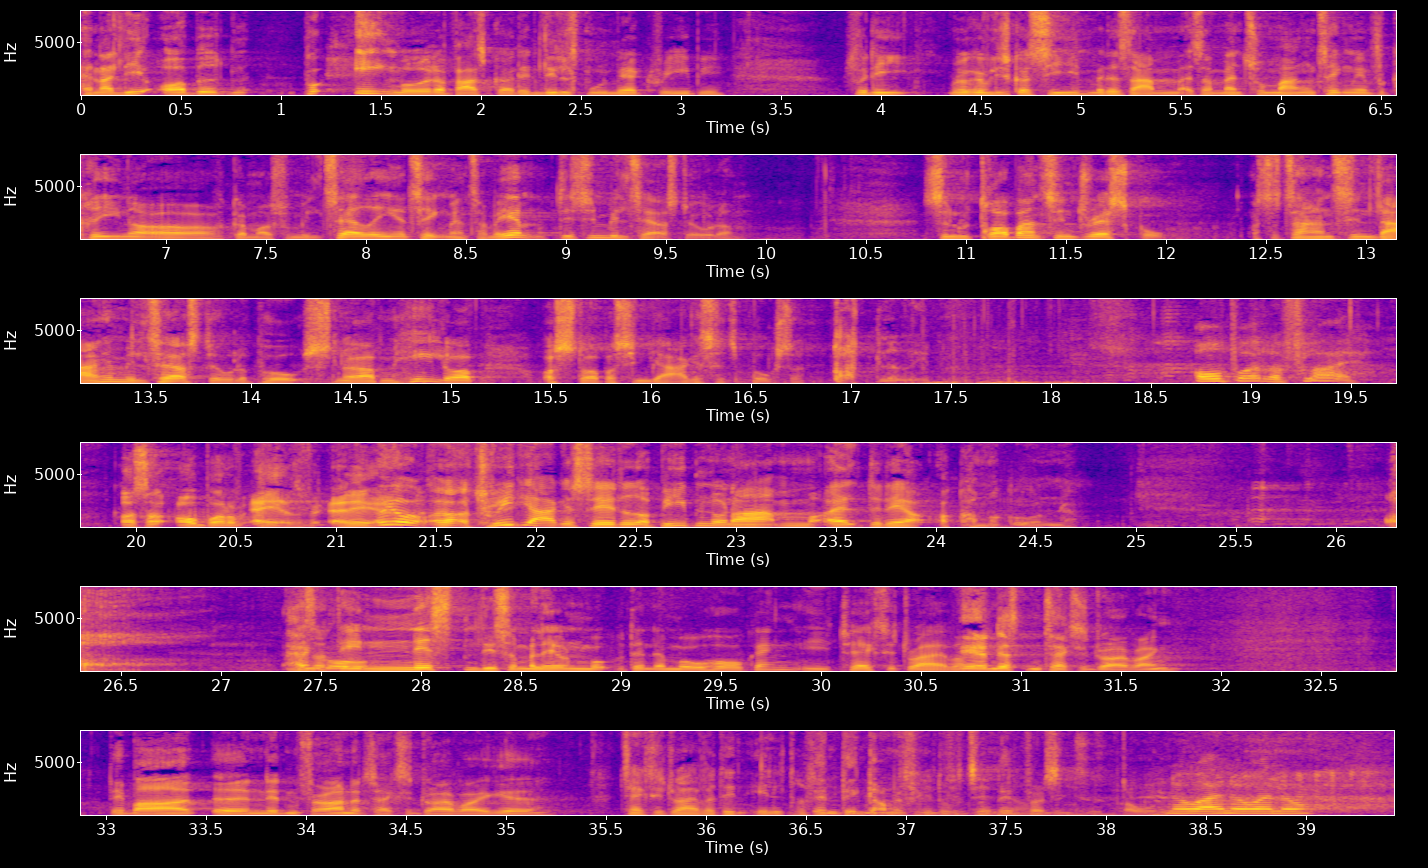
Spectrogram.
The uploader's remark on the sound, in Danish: Live fra Århus Musikhus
